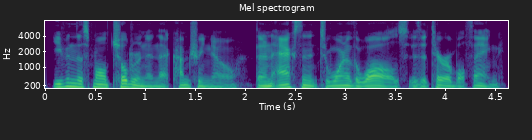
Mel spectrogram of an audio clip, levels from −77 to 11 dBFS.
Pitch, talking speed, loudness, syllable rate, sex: 100 Hz, 260 wpm, -18 LUFS, 6.5 syllables/s, male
